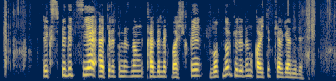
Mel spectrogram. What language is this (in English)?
Uyghur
